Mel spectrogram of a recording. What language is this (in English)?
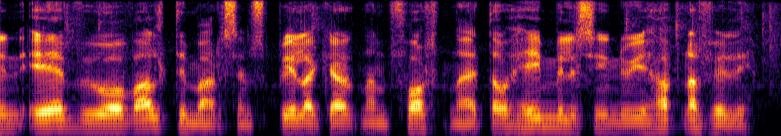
Icelandic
